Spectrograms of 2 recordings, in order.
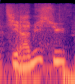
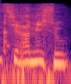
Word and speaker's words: tiramisu: Ce qui fait que je lui ai répondu simplement, alors premièrement, je n'ai pas faim, et deuxièmement, on ne dit pas tiramisu. On dit tiramisu.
